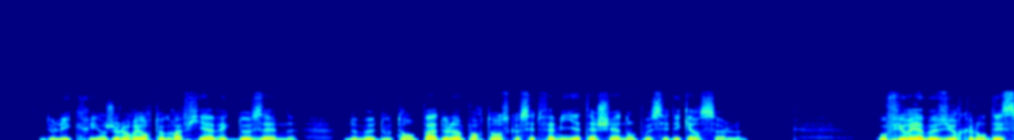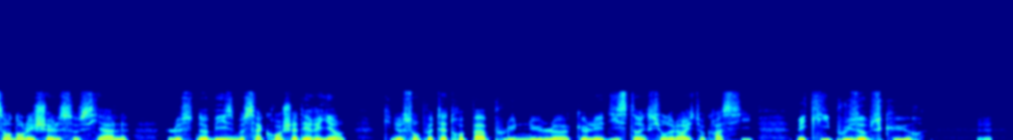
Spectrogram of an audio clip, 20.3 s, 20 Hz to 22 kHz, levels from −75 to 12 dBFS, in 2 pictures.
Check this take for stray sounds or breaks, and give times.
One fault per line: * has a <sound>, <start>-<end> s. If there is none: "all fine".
* has a laugh, 19.9-20.1 s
